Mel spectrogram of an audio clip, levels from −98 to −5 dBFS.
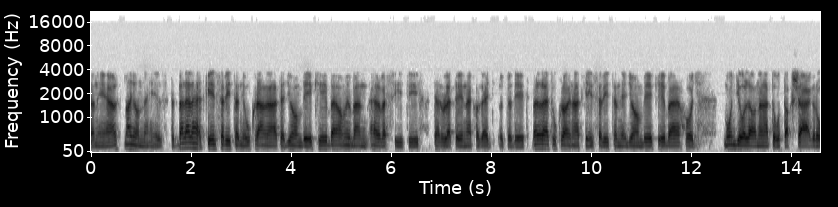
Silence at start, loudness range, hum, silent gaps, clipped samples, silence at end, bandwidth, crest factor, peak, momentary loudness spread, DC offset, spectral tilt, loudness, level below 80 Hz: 0 s; 2 LU; none; none; under 0.1%; 0 s; 4.3 kHz; 18 dB; 0 dBFS; 9 LU; under 0.1%; -7.5 dB/octave; -18 LUFS; -68 dBFS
